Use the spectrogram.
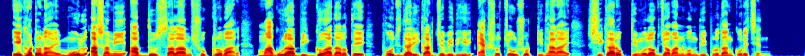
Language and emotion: Bengali, neutral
